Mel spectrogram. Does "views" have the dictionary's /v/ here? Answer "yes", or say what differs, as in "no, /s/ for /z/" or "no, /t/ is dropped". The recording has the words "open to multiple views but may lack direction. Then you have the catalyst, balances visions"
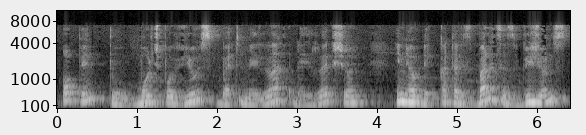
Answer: yes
